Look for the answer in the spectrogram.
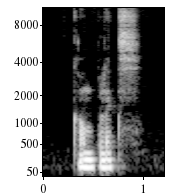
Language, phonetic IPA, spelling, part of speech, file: Polish, [ˈkɔ̃mplɛks], kompleks, noun, LL-Q809 (pol)-kompleks.wav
